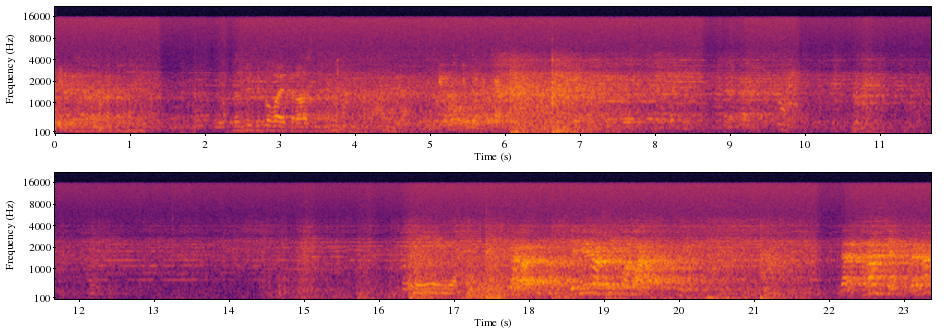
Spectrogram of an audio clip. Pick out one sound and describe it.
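A young woman talks close by in a large echoing hall.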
